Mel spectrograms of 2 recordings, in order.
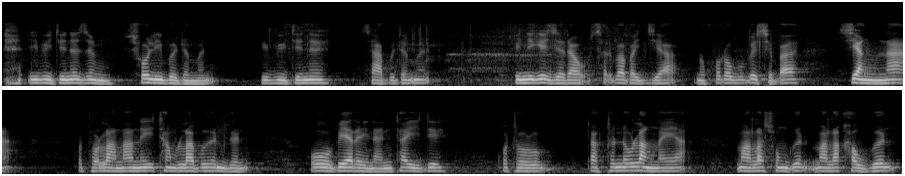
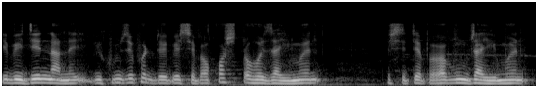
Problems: constant background noise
